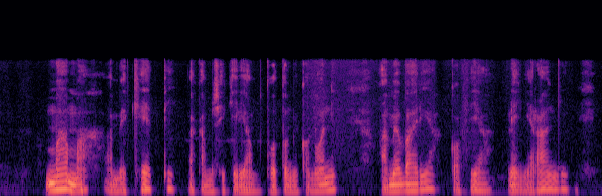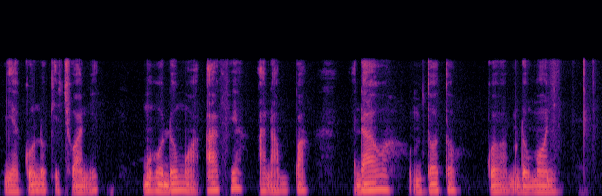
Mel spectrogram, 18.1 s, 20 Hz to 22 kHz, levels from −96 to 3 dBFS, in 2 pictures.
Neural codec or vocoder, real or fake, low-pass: none; real; 7.2 kHz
